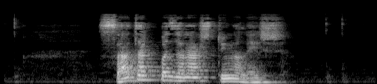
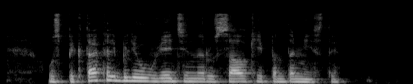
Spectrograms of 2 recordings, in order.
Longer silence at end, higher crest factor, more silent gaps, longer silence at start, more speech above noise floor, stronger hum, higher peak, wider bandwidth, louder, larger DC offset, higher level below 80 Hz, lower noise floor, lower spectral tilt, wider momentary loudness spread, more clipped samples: first, 0.9 s vs 0.7 s; about the same, 18 dB vs 18 dB; neither; first, 1 s vs 0.5 s; second, 38 dB vs 42 dB; neither; first, 0 dBFS vs -8 dBFS; about the same, 11.5 kHz vs 11.5 kHz; first, -16 LUFS vs -25 LUFS; neither; first, -46 dBFS vs -58 dBFS; second, -55 dBFS vs -66 dBFS; second, -3.5 dB/octave vs -7 dB/octave; second, 8 LU vs 11 LU; neither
